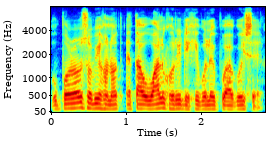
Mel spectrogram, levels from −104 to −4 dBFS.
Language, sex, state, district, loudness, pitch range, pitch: Assamese, male, Assam, Kamrup Metropolitan, -14 LUFS, 115-130 Hz, 125 Hz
